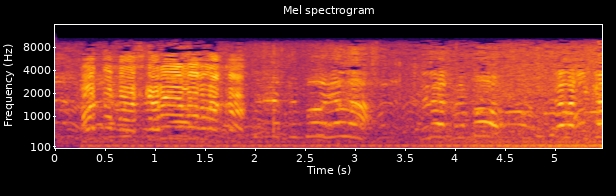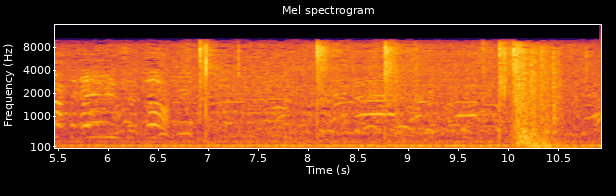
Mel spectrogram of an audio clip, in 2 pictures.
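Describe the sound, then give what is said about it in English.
Stun grenades and rubber-coated lead bullets fired by an army to break up a village demonstration near a separation fence: a few sharp bangs in the second half, the loudest near the end, over crowd shouting and babble. “The army starts to disperse the demonstration, throwing stun grenades and shooting rubber-coated lead bullets without any warning”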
